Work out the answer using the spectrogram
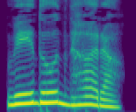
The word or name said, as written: ವೇದೋದ್ಧಾರ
